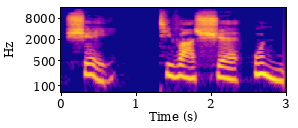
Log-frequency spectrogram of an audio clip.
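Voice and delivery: slow, drawn-out she, tivashevun; slow sounding out. Shown as a demonstration. Teacher slowly models the syllable for students. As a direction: let each syllable hang. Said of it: "是长母音a".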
